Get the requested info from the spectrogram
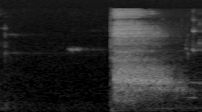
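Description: A man sighing: one long breath out, starting suddenly about a second in and fading away over most of a second.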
